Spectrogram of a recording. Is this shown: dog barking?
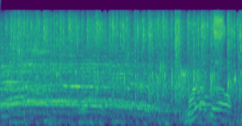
no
